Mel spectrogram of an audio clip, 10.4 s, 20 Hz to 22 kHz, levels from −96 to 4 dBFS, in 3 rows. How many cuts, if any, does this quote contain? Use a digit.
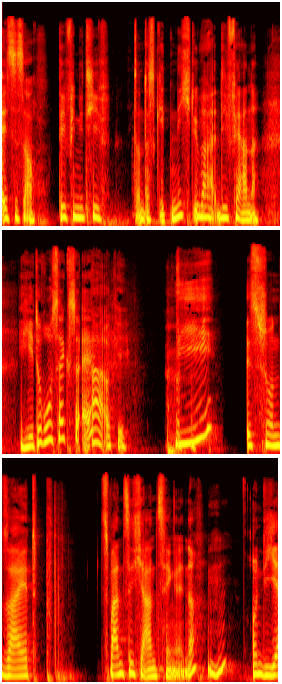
2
